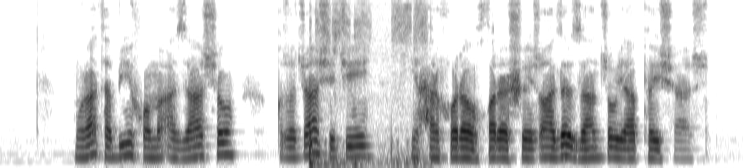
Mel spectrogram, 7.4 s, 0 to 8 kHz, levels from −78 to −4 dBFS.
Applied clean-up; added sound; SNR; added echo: none; Writing; 10 dB; none.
